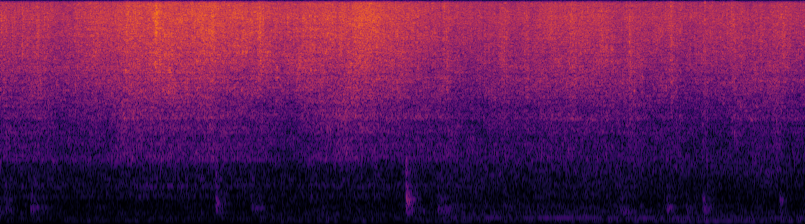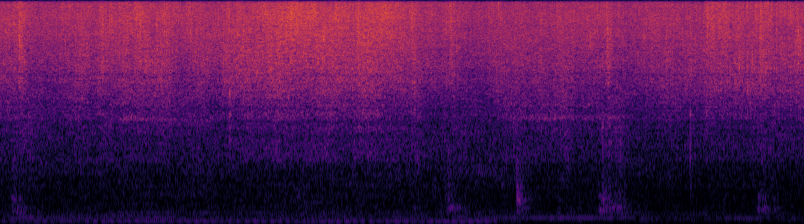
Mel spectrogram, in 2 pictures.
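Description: Pork and roasted chili paste (nam prik pao) stir-frying in a hot pan: a steady sizzle, with the spatula knocking against the pan now and then.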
